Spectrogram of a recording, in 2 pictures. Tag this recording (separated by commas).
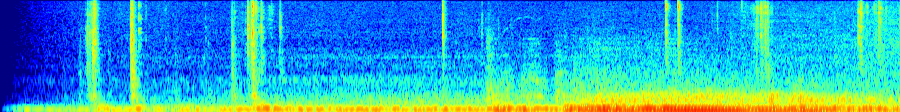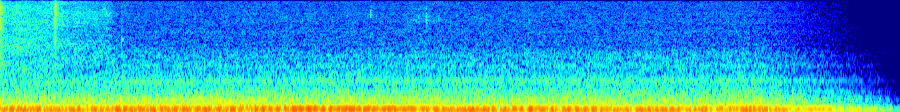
Engine, Motor vehicle (road), Car, Vehicle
